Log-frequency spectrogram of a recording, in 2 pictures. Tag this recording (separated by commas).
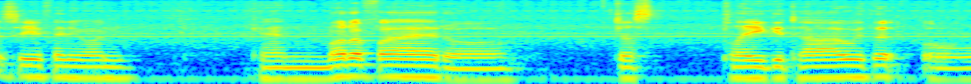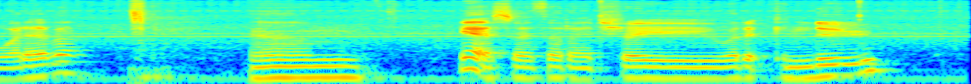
Speech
